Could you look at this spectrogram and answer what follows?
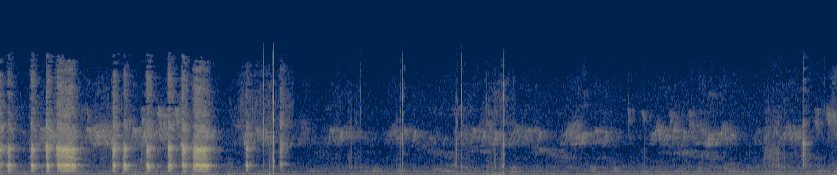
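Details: Red-legged partridge displaying on a wall in Tresco Abbey Gardens, Isles of Scilly: a quick burst of harsh, rhythmic chuffing notes for about two seconds, then quiet apart from a few scattered clicks.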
